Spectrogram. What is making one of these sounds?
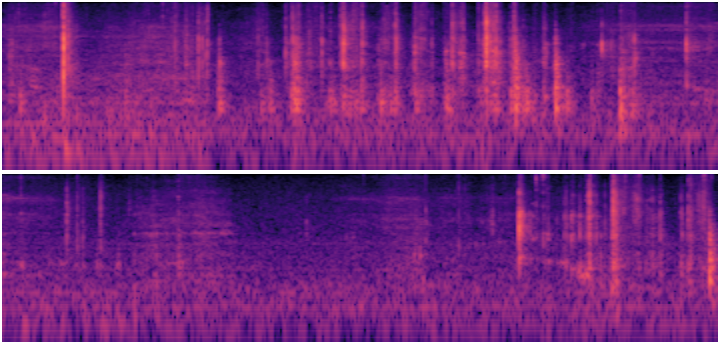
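Pills rattle inside a plastic jar.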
